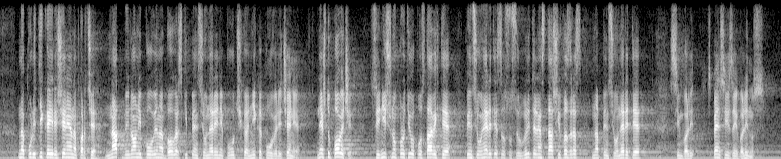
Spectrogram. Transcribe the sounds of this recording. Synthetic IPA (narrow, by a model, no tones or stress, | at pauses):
nɐpolit̪ikəiɾɛʃɛniɛnɐpɐɾt͡ʃɛnat̪milʲiɔnipolˠovinəbɤlˠɡəɾsk̟ipɛnsionɛɾinɛpolˠut͡ʃi̥xənikəkvoːvɛlit͡ʃɛnḭɛ̰ | nɛʃt̪opɔvɛt͡ʃɛ̰ | t̪sinit͡ʃnopɾot̪ivopost̪avixt̪ɛ | pɛnsionɛɾit̪ɛsɐsosɾoɡɾit̪ɛlɛnst̪aʃivɤzɾəs | nɐpɛnsionɛɾit̪ɛ | sv | spɛnsiːzɐĩɱvɐlid̪nos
